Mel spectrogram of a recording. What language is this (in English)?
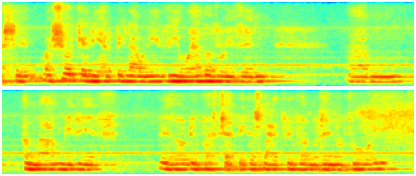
Welsh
